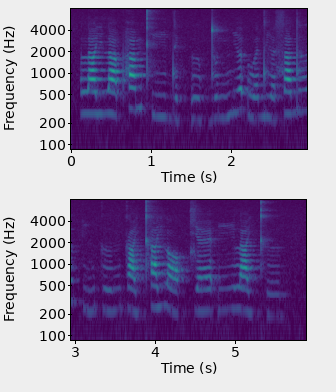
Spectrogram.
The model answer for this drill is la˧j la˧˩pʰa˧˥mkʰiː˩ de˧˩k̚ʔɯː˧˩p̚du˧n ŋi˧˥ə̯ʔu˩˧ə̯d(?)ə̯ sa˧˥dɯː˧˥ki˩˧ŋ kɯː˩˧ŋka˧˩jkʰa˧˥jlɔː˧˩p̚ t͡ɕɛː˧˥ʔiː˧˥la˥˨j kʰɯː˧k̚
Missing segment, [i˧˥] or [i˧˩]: i˧˩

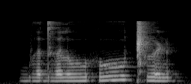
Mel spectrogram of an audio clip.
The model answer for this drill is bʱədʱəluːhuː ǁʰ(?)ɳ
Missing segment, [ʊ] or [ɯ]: ɯ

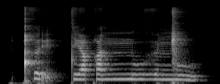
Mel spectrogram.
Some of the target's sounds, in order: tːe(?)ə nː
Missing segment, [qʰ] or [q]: q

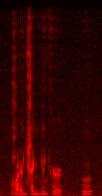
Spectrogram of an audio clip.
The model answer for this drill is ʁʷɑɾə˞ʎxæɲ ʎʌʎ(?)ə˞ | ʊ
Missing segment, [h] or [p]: h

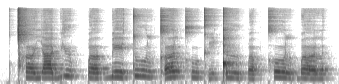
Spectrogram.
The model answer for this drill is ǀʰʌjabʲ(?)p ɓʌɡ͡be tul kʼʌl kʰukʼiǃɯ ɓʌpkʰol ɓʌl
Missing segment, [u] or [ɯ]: ɯ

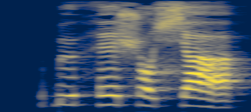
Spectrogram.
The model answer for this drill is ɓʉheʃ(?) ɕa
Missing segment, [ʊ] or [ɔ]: ɔ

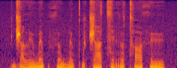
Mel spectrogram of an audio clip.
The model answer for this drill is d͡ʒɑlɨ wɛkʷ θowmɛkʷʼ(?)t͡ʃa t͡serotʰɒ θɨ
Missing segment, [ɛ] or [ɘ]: ɘ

